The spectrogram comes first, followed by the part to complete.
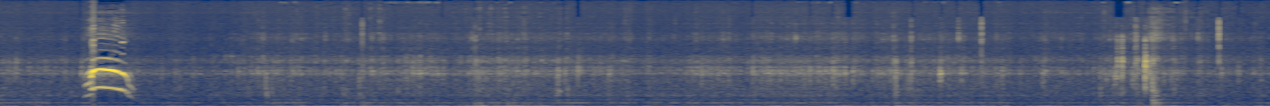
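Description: Electric mountain bike ridden along a dirt trail: the mid-drive motor's steady whine under wavering tyre and rattle noise. About a second in, a short, loud, high-pitched squeal rises and falls in pitch, and a few sharp knocks come shortly before the end.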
